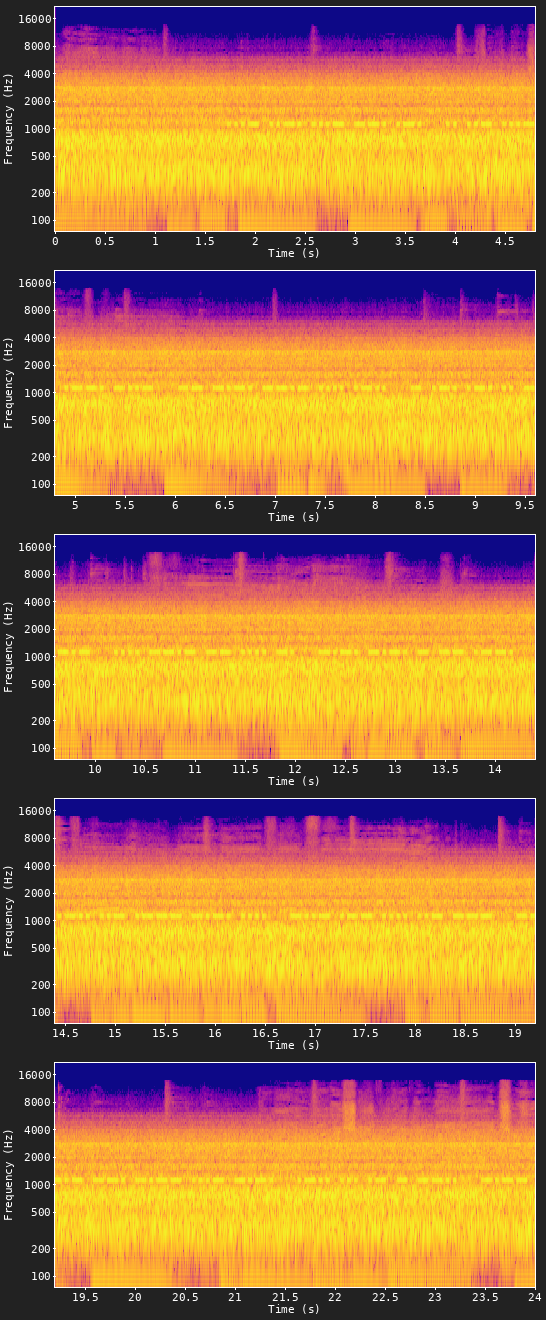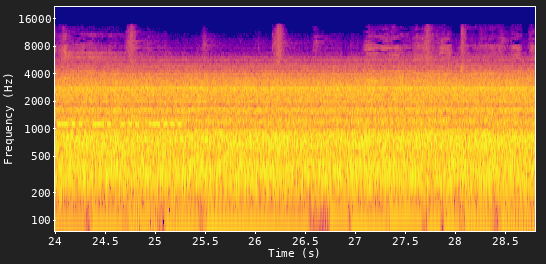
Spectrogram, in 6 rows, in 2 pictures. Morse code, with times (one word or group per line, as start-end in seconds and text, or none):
1.7-3.7 VFVGR
3.9-5.8 IUVPX
6.0-8.1 MCQHL
8.4-9.9 TRRIQ
10.2-12.0 HQMHN
12.2-14.2 CCTMP
14.4-16.5 LUJCH
16.8-18.8 XWHUO
19.0-21.4 QGYVC
21.6-23.2 LSATZ
23.5-25.3 YDNSB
